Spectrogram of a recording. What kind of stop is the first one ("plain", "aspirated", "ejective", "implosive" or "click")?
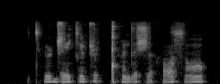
aspirated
